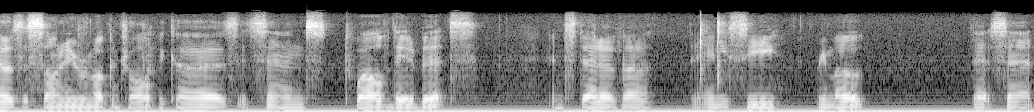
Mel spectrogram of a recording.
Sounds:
Speech

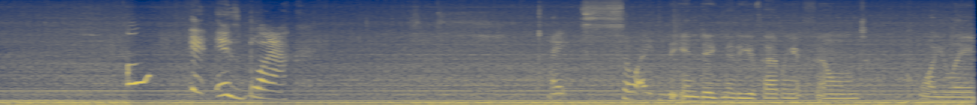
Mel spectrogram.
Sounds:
Speech

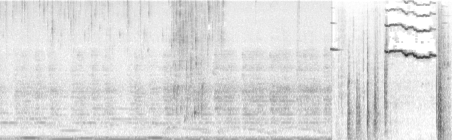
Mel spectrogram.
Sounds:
Guitar, Music, Musical instrument, inside a small room

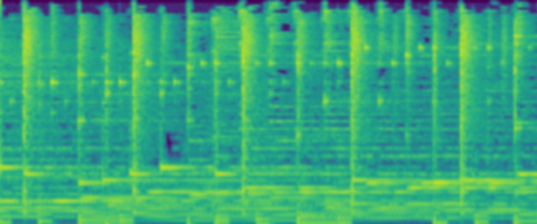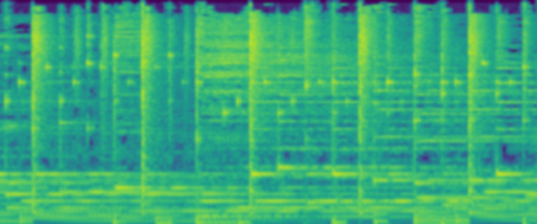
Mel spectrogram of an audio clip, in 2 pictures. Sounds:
Music

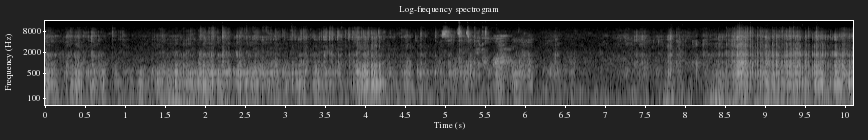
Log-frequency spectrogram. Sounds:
Speech

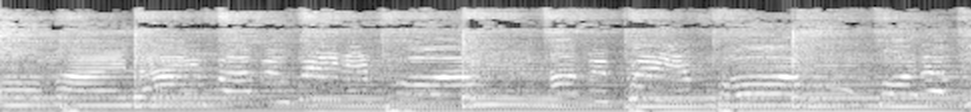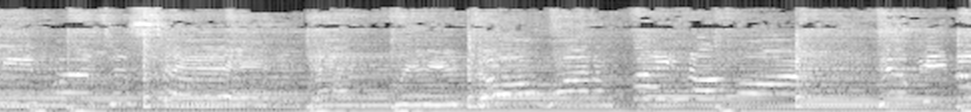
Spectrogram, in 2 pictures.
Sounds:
Funk, Music

